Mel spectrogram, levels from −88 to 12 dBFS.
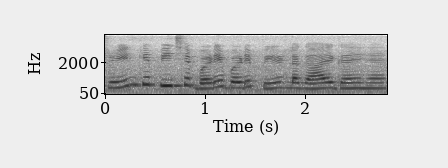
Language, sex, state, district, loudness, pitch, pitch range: Hindi, female, Uttar Pradesh, Lucknow, -13 LUFS, 245 Hz, 230-290 Hz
